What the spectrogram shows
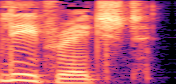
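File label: "leveraged", British English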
